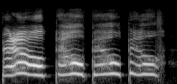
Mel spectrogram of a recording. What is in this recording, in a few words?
teengirl, voice; c6 dlc3 bill dies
